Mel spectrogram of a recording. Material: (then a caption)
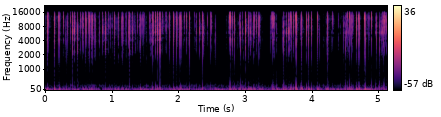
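Wax. Long nails scratch and rub along the ribs of a small solid pink ribbed wax pillar candle. It makes a quiet, continuous run of dry, bright, crackly rasps with rapid fluttering ticks. Only a faint low rumble sits underneath.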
